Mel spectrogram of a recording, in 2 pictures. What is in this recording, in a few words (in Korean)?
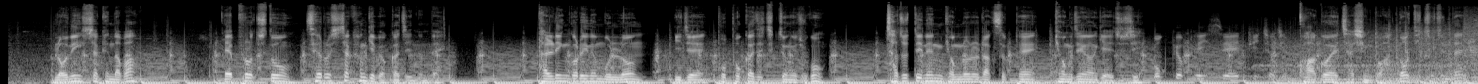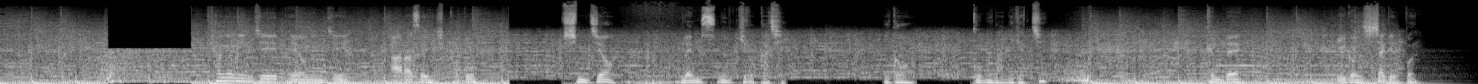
광고 샘플 내츄럴 신뢰감; 애플워치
